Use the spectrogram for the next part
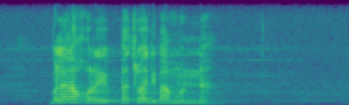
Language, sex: Northern Sotho, male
